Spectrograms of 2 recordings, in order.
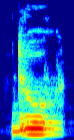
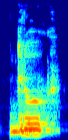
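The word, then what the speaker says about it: друг: fuerte, es una clase, drug, drug. Es amigo, drug, amigo, drug, ¿no? Así más o menos como la G al final, amigo.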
